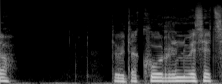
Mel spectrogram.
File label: "cwr", Welsh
